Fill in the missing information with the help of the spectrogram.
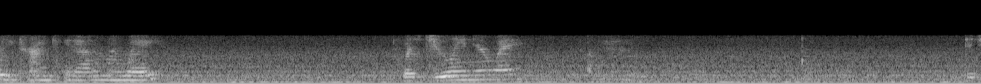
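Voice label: bathroom faint yes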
